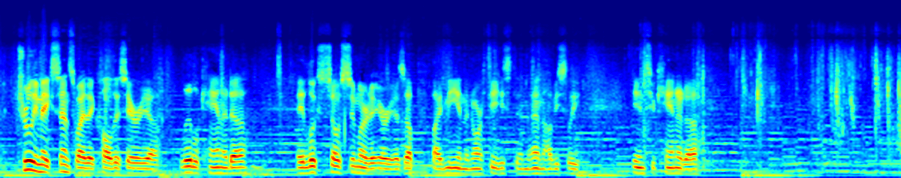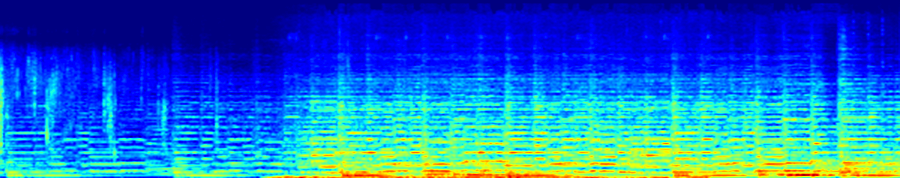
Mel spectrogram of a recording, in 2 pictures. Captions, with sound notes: Truly makes sense why they call this area, little Canada. It looks so similar to areas up by Maine in the northeast and then obviously into Canada. (water splashing) (dramatic instrumental music) (dramatic instrumental music continues)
